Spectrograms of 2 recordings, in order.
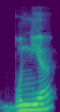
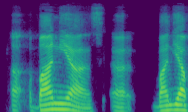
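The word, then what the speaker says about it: Bunya: And she is a leader in the youth community in from the Bunia, is it? Bunia Scouts Group? Banya Park Scouts Group.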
